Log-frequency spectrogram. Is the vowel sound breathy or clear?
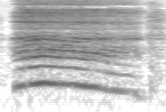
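breathy. The vowel is airy and breathy. The speaker calls it wrong. "that's breathy"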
